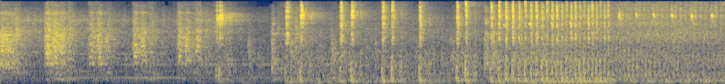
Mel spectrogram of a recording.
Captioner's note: engine starts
